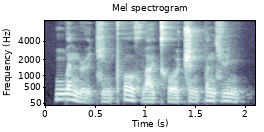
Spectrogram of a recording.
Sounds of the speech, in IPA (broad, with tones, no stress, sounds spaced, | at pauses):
m w ə˥˨ n ɻ ɻ̩˨˩ t͡ɕ y˨˦ n pʰ o˥˨ ʊ̯ x w a˨˦ ɪ̯ kʰ o˨˦ ʊ̯ ʈ͡ʂ ə˨˦ n p ə˥˨ n ɕ y˥˨ n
